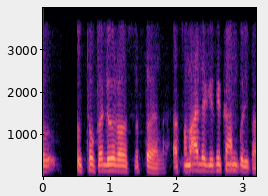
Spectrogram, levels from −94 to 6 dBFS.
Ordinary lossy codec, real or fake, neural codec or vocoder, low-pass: none; fake; codec, 24 kHz, 0.9 kbps, WavTokenizer, medium speech release version 2; 3.6 kHz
